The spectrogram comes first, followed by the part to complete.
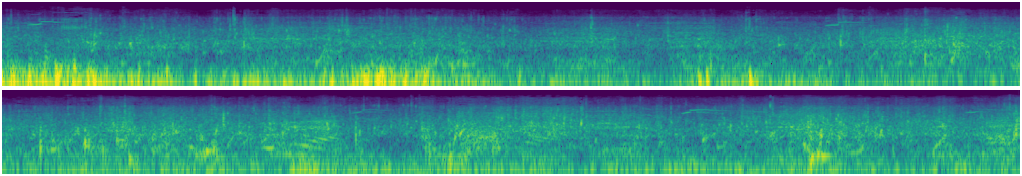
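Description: Wind gusting on the microphone, with small waves lapping and splashing against shoreline rocks. The wind gusts are heaviest in the first couple of seconds.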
